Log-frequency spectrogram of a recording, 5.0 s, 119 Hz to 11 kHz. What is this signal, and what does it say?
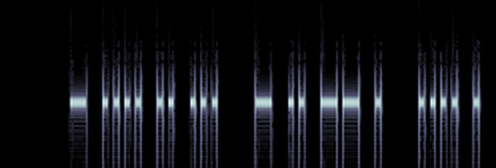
Morse code, heard as a keyed tone, about 22 wpm, 700 Hz. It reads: THIS TIME HE
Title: Sentences from Top 1200 Words 22wpm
